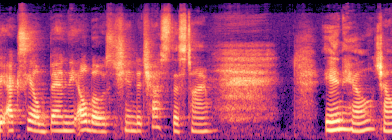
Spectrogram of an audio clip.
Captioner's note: exhale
